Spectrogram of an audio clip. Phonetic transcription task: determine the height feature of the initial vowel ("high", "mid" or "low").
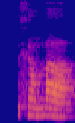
mid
